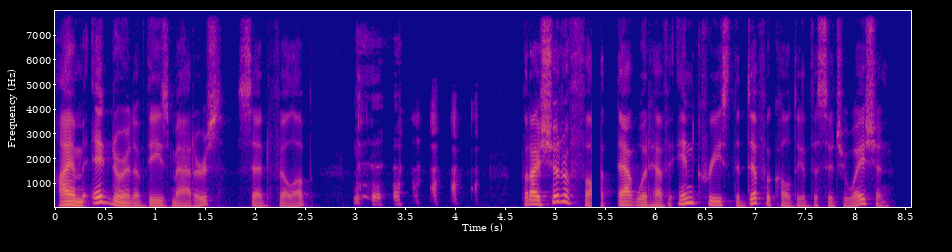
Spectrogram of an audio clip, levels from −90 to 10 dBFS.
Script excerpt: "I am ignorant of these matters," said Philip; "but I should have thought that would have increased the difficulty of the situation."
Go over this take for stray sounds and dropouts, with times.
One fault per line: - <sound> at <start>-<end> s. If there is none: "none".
- laugh at 3.0-4.3 s
- dropout at 5.4-5.5 s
